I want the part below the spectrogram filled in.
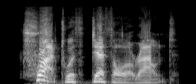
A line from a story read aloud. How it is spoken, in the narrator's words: growled Curtis Worthy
